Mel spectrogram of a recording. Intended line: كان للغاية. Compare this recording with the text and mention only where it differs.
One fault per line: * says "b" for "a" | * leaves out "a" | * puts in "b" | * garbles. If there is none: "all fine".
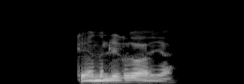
all fine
